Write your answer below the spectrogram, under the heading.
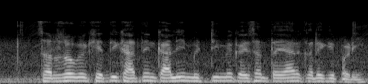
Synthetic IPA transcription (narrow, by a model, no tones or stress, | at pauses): sɐɾsõkekʰeːt̪̬ikʰaːt̪inkaːlimɪʈːimẽkɐɪsənt̪ɐjaːɾkɐɾekepɐɽiː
